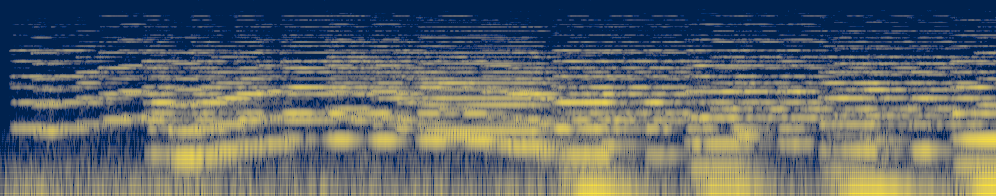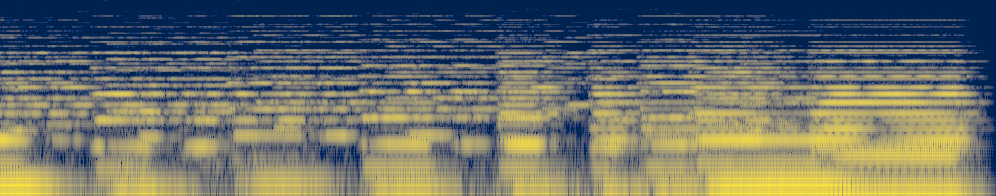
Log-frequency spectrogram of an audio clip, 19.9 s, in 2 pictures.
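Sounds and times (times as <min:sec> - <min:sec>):
prelude piece: 0:00.0 - 0:19.9.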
